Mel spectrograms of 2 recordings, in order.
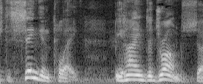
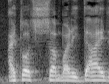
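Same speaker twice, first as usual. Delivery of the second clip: ordinary delivery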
